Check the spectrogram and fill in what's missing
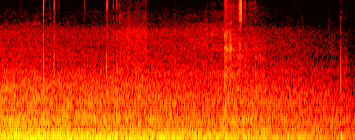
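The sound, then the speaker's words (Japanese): Steady low engine rumble and road noise from inside a small, low-bodied moving bus seating about eight to ten people, on a ride to the Grand Cube in Nakanoshima. A continuous drone with a few faint rattles and a brief click near the end, no talking. “でも乗り心地っていうか乗る時の段差とかもほとんどなく、マイクロバスより車体が低いイメージでしたね。”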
